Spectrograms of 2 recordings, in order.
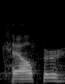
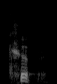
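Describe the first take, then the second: First: The first syllable sounds like 'cow'. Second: The first syllable sounds like 'coo'. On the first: "Spelled Cowper" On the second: "it's pronounced Cooper"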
